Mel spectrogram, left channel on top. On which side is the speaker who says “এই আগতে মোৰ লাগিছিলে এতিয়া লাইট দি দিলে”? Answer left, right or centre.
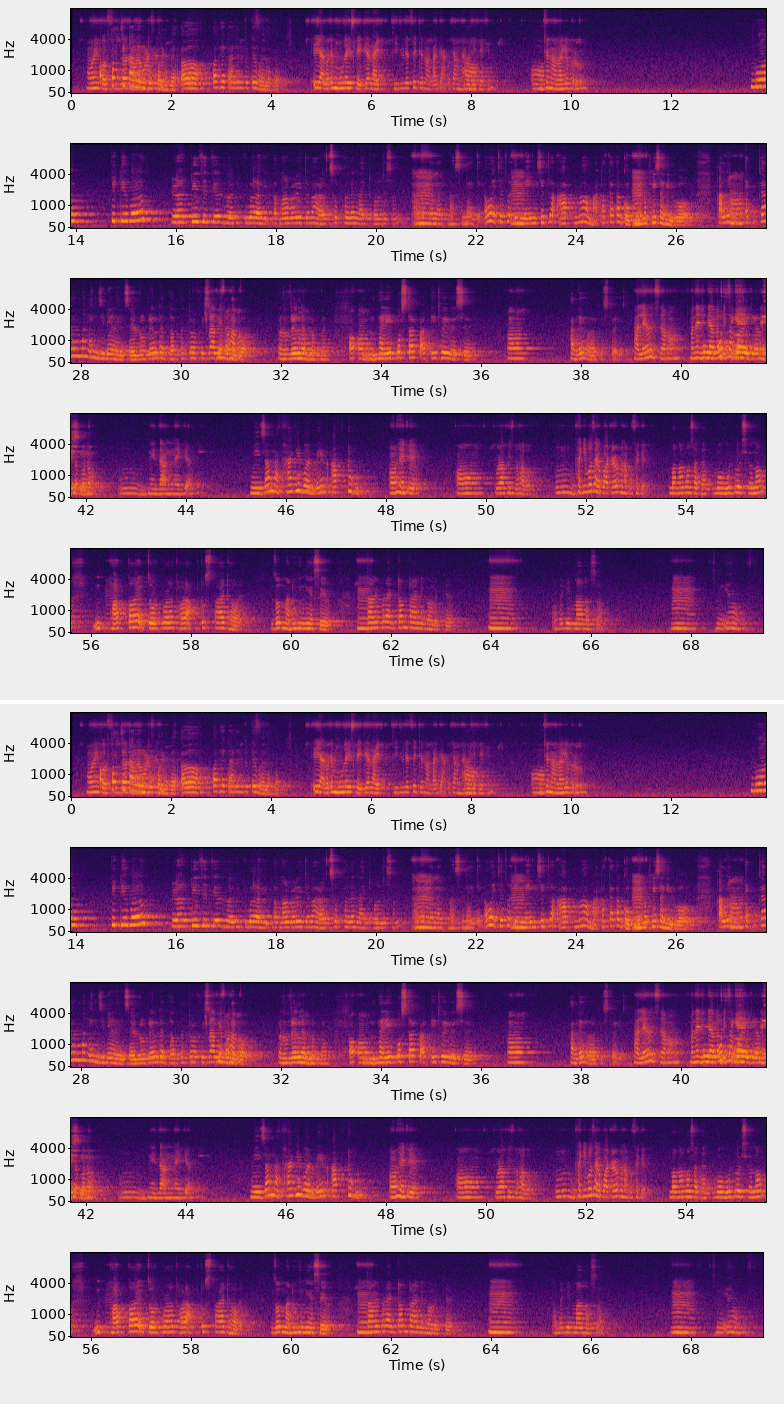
Centre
